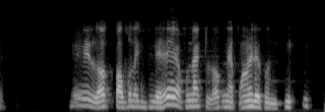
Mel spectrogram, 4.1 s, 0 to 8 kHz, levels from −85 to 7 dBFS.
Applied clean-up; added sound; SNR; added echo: neural mask model DeepFilterNet 3.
